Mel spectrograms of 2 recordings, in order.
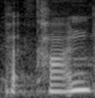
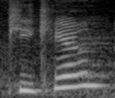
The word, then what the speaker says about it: pecan: I pronounce it pecan pie. And Mike says pecan. – It's a pecan pie.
